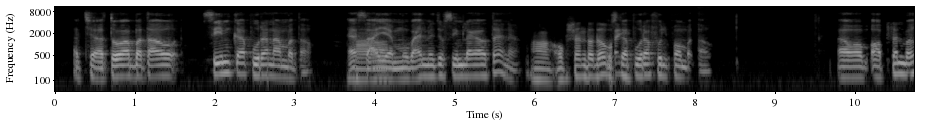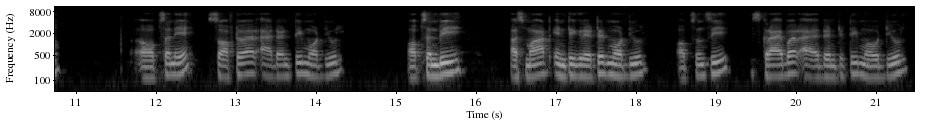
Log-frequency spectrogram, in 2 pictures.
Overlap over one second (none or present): none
